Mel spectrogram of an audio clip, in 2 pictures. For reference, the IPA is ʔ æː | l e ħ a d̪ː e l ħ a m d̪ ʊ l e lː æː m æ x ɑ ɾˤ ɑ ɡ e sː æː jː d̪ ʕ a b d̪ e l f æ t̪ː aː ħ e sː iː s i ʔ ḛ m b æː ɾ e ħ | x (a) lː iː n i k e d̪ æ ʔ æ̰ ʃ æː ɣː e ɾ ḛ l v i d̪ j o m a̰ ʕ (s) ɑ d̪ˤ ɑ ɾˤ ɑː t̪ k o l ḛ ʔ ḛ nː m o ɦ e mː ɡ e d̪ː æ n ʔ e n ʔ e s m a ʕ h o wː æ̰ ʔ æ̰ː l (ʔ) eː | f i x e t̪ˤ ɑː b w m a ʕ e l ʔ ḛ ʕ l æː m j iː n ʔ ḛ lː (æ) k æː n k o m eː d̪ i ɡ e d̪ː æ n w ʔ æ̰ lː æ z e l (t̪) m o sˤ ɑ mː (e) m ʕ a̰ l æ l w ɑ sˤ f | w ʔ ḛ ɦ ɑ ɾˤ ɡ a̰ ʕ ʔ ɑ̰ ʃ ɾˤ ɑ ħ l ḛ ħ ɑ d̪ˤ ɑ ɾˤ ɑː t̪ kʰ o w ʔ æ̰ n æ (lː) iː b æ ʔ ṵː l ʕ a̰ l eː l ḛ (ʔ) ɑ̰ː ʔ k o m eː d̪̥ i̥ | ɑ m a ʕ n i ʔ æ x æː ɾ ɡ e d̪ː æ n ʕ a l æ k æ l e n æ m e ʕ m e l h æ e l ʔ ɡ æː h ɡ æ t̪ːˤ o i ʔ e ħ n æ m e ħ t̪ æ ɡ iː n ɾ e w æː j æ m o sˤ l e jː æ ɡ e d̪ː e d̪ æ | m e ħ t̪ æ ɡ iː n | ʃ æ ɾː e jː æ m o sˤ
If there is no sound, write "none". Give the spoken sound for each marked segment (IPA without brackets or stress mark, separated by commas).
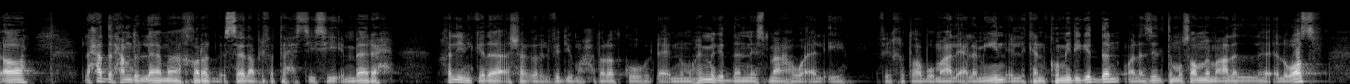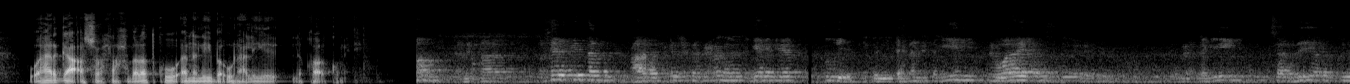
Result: æ, ħ, ʔ, i, t̪, e, l, q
